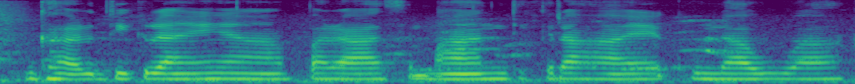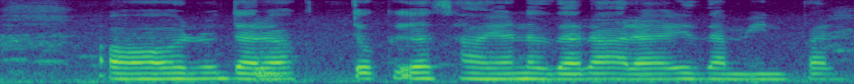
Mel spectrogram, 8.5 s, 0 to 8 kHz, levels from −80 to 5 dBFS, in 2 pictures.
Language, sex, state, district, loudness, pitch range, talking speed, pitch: Hindi, female, Bihar, West Champaran, -15 LUFS, 190-200 Hz, 155 wpm, 195 Hz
